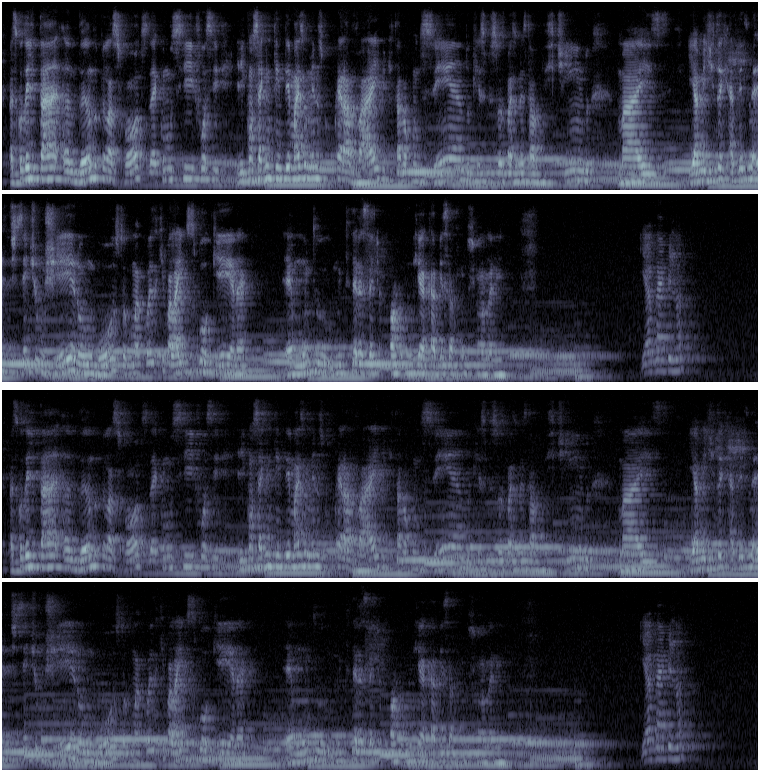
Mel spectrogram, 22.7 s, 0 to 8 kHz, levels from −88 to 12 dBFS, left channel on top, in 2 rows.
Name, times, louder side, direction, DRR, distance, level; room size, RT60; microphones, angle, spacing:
voice 1, 0.0-10.0 10.3-15.1 15.6-18.9, left 6 dB, 60° left, 0.4 m, -30 dB
sound 1, 1.7-20.0, equal, 60° right, 2.2 m, -35 dB
voice 2, 10.7-11.2 16.8-17.1 20.9-21.6, left 1 dB, 5° left, 1.6 m, -42 dB
22.0 x 15.0 x 3.5 m
head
